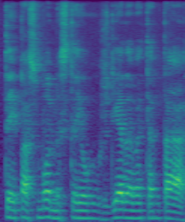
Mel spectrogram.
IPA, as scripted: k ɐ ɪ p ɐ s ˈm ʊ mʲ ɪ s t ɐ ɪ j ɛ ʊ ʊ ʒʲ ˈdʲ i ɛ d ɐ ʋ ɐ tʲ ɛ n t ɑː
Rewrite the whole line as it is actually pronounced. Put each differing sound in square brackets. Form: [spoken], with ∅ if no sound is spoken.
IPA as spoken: [t] ɐ ɪ p ɐ s ˈm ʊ mʲ ɪ s t ɐ ɪ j ɛ ʊ ʊ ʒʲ ˈdʲ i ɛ d ɐ ʋ ɐ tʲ ɛ n t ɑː

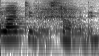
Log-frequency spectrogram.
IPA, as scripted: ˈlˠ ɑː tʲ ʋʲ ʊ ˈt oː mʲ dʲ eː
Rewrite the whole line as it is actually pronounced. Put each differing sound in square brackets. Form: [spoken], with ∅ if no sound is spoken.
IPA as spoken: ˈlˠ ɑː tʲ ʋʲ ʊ [ˈs] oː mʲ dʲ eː

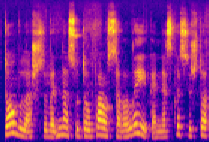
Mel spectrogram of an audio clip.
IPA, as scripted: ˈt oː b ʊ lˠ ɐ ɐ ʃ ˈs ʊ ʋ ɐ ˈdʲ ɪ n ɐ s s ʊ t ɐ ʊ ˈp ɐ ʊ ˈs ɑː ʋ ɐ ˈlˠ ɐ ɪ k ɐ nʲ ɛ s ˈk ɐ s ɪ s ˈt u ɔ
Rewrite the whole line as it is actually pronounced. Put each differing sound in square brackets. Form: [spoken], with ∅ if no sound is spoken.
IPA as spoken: ˈt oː b ʊ lˠ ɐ ɐ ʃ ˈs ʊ ʋ ɐ ˈdʲ ɪ n ɐ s s ʊ t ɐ ʊ ˈp ɐ ʊ ˈs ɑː ʋ ɐ ˈlˠ ɐ ɪ k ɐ nʲ ɛ s ˈk ɐ s ɪ [ʃ] ˈt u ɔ

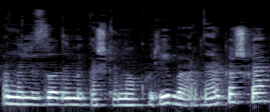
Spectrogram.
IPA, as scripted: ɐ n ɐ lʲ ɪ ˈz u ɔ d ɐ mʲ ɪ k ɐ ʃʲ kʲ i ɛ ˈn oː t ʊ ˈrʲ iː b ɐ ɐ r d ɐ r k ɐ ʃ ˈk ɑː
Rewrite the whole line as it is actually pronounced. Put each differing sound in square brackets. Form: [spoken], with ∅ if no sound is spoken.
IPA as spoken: ɐ n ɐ lʲ ɪ ˈz u ɔ d ɐ mʲ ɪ k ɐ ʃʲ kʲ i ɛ ˈn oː [k] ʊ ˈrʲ iː b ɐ ɐ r d ɐ r k ɐ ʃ ˈk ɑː

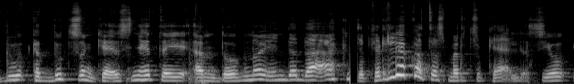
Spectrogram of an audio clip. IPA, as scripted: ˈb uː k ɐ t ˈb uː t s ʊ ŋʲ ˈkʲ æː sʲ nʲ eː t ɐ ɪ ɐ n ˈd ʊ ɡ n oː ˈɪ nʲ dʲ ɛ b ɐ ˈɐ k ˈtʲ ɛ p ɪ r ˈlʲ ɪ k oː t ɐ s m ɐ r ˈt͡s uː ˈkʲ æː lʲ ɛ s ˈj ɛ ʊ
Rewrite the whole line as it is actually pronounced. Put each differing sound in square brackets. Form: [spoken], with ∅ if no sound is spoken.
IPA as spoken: ˈb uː k ɐ t ˈb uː t s ʊ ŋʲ ˈkʲ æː sʲ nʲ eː t ɐ ɪ ɐ n ˈd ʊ ɡ n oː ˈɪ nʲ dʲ ɛ [d] ɐ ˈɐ k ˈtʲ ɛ p ɪ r ˈlʲ ɪ k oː t ɐ s m ɐ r ˈt͡s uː ˈkʲ æː lʲ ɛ s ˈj ɛ ʊ

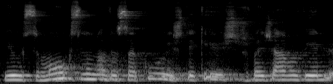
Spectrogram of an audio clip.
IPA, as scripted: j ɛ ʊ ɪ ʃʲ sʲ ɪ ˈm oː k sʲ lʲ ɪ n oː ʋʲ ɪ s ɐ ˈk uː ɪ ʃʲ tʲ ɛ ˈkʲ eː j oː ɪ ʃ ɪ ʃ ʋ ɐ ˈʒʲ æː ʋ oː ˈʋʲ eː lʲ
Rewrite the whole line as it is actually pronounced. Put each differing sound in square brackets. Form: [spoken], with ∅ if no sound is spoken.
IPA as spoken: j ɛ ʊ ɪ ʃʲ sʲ ɪ ˈm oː k sʲ lʲ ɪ n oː ʋʲ ɪ s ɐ ˈk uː ɪ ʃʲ tʲ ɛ ˈkʲ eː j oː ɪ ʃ ɪ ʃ ʋ ɐ ˈʒʲ æː ʋ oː ˈʋʲ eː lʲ

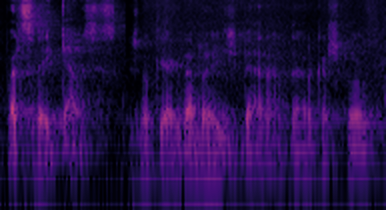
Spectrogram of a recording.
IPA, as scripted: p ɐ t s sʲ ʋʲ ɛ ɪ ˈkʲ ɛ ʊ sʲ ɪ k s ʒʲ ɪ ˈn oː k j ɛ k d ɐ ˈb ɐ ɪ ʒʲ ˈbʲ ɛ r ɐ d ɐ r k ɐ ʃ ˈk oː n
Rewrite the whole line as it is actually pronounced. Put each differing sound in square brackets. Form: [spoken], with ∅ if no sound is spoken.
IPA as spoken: p ɐ t s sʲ ʋʲ ɛ ɪ ˈkʲ ɛ ʊ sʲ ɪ [∅] s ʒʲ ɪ ˈn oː k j ɛ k d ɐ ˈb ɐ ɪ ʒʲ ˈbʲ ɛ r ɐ d ɐ r k ɐ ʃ ˈk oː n

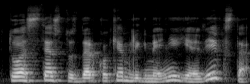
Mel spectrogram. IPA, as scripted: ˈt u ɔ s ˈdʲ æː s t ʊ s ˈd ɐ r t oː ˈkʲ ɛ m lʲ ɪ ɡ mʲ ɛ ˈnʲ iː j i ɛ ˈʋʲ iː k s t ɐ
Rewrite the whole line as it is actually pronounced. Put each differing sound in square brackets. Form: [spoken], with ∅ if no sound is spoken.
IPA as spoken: ˈt u ɔ s [ˈtʲ] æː s t ʊ s ˈd ɐ r [k] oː ˈkʲ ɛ m lʲ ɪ ɡ mʲ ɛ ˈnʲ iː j i ɛ ˈʋʲ iː k s t ɐ

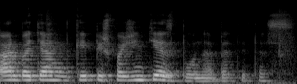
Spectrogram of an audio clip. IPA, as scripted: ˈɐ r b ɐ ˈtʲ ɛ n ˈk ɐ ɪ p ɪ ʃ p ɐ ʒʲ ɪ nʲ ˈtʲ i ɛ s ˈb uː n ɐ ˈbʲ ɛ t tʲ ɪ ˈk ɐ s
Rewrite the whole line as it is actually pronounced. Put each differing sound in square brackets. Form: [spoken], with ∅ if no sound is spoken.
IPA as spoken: ˈɐ r b ɐ ˈtʲ ɛ n ˈk ɐ ɪ p ɪ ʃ p ɐ ʒʲ ɪ nʲ ˈtʲ i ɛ s ˈb uː n ɐ ˈbʲ ɛ t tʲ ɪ [ˈt] ɐ s

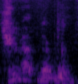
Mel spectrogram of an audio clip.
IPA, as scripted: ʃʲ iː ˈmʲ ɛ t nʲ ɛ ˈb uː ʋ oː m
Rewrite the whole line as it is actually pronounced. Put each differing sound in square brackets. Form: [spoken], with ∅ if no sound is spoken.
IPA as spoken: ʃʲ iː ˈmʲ [æ] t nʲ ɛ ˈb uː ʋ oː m

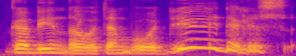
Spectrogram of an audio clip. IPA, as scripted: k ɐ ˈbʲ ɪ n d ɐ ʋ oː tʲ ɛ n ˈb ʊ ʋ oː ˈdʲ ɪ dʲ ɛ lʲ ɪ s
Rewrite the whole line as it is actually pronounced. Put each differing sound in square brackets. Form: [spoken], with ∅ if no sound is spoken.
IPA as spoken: k ɐ ˈbʲ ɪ n d ɐ ʋ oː tʲ ɛ n ˈb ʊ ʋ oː ˈdʲ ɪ dʲ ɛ lʲ ɪ s

